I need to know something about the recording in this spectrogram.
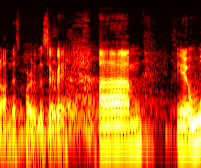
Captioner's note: laughter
